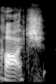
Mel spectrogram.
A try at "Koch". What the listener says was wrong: How did you even get there? It's not a hard K.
